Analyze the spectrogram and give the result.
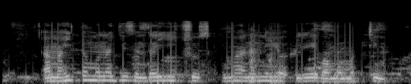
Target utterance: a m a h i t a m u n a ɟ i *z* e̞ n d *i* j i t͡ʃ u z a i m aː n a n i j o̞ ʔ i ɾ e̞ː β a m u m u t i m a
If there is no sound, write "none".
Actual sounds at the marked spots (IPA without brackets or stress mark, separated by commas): z, a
